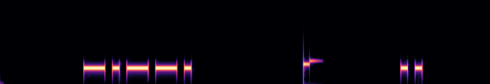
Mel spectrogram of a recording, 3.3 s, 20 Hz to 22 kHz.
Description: Morse code, heard as a keyed tone, about 25 wpm, 700 Hz. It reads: <KN> I
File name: Single Character (Letter:Number:Punctuation:Prosign) - Rapid-Fire - 25wpm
